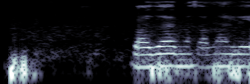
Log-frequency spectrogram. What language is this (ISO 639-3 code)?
mki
